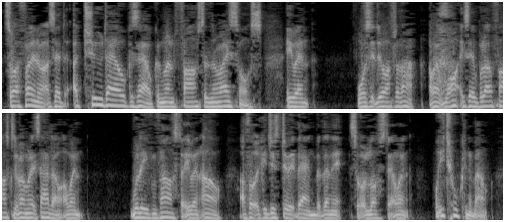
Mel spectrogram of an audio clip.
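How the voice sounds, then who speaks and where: A man's voice: medium pitch, quick pace, slightly rough, no room sound. A man hosting a comic radio show, telling a story with mocking asides and breaking into laughter. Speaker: radio host.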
